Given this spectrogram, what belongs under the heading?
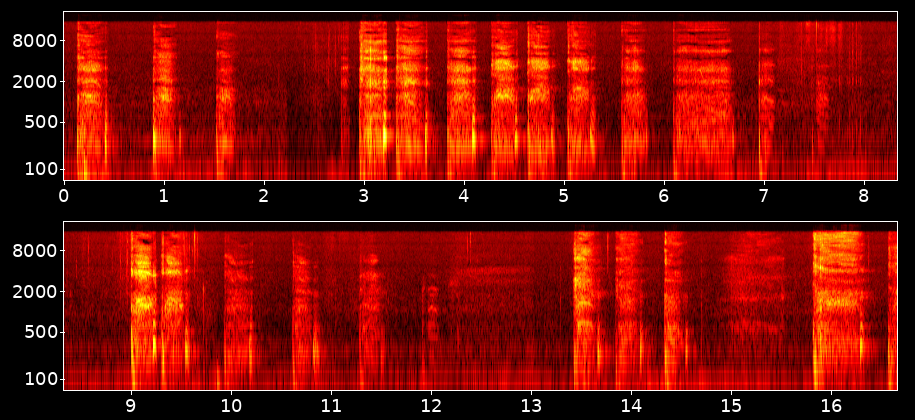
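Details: Adult with asthma: repeated harsh, short barking coughs in clusters with throat clearing, in a small room.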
